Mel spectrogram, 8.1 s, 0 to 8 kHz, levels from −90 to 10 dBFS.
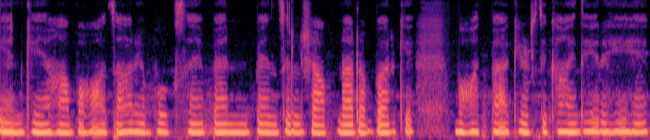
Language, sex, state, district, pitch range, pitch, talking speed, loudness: Hindi, female, Punjab, Kapurthala, 180-190 Hz, 185 Hz, 125 wpm, -13 LUFS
